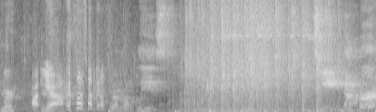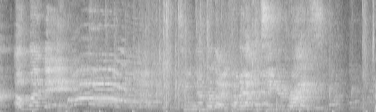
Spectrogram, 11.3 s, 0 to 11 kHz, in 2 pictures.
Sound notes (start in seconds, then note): 1.0 laughs; 2.7 children banging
